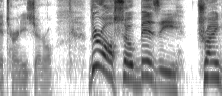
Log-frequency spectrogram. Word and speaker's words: attorneys general: attorneys general right now, which yes, that is how you say it, and I know it sounds weird, but you do say attorneys general, they're all so busy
